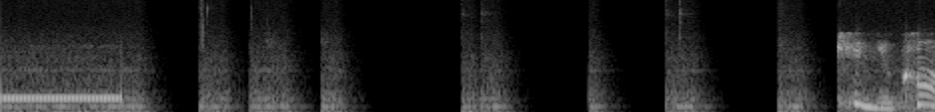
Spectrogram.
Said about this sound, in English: I tried to confirm whether or not this was in fact Special Deputy Kelso by trying to call the Powell County Sheriff's Office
